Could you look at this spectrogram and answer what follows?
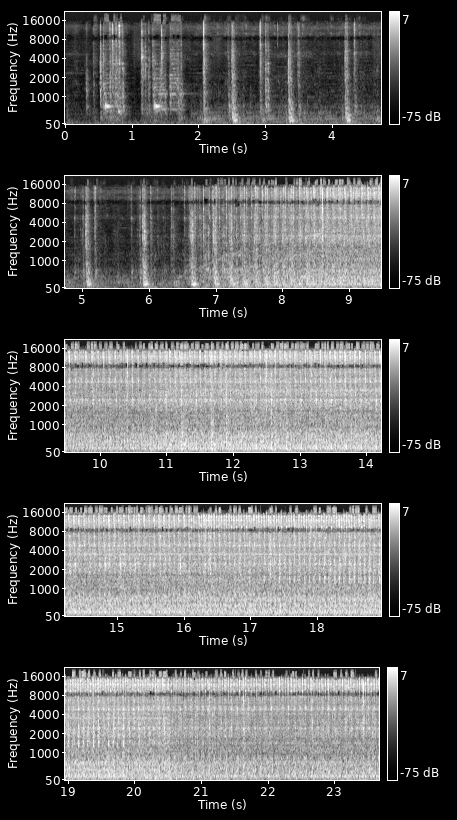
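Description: An embroidery sewing machine stitches the trimming line of a heart window on a treat bag, starting with a few separate thumps before settling into a loud, continuous rapid mechanical whirr that runs steadily to the end.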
